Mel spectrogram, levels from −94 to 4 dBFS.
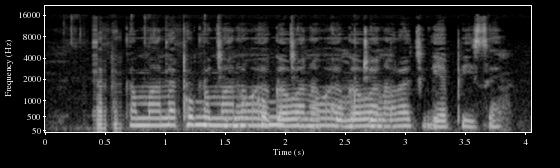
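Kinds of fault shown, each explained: Robotic sound from repeated short buffers: from 0.32 to 0.68 s the speech turns to a rigid metallic buzz near 133 Hz, likely tiny chunks looping while most real audio gets skipped.
Doubled audio track: from 0.82 to 3.0 s a second, equally loud copy runs about 0.7 s behind, likely a duplicate capture path, starting and stopping abruptly with no room colour.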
